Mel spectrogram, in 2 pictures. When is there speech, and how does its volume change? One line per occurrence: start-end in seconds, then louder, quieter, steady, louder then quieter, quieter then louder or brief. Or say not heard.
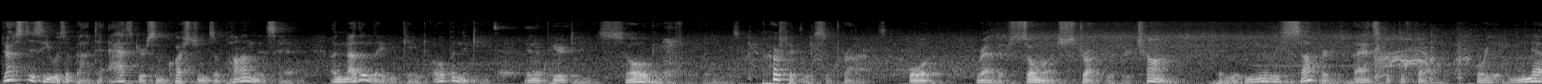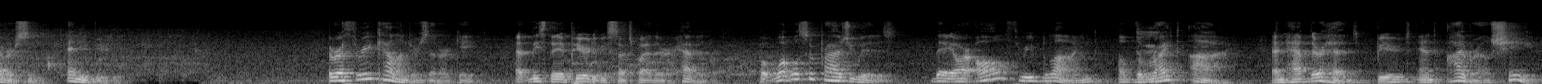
0.0-16.6 steady
18.7-30.8 steady.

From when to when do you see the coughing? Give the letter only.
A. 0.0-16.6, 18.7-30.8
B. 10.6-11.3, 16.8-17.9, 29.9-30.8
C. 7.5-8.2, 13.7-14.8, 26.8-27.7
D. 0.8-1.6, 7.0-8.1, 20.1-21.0
C.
